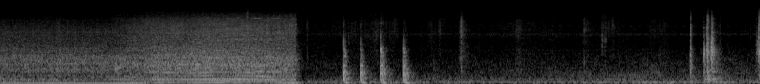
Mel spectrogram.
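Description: Car engine running and revving, its pitch rising and falling, then cutting off abruptly about three seconds in. After that come a few sharp knocks on a door, with a couple more near the end.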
